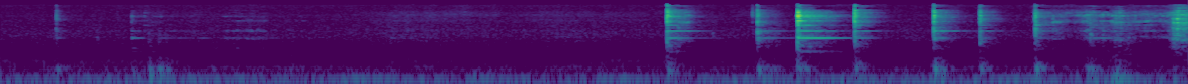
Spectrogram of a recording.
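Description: Metal spoon stirring wet tomato pulp in a ceramic bowl: after a few near-quiet seconds, a quick run of clinks and scrapes of spoon against bowl begins a little past halfway, some ringing briefly, the loudest about four seconds in.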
